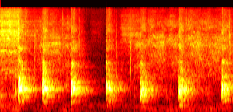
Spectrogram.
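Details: Two Boston Terriers reacting to a remote control toy skunk indoors: seven loud, ringing barks come in quick bursts about every half second to second, each bark clipped and mid-pitched, with a short pause midway.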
